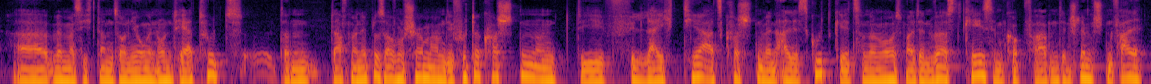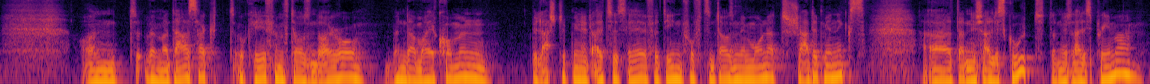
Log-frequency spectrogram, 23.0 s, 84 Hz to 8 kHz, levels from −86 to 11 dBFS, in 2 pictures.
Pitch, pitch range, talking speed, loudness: 100 Hz, 90-110 Hz, 195 wpm, -19 LUFS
